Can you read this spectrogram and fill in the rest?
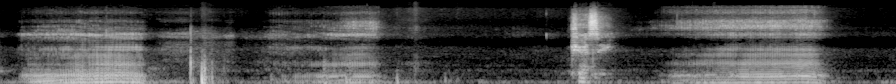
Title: Jesse the dog snoring/ breathing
